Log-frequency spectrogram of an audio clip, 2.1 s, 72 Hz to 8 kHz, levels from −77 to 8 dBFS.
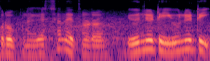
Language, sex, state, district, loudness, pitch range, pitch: Kannada, male, Karnataka, Belgaum, -17 LUFS, 125-160 Hz, 135 Hz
